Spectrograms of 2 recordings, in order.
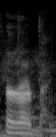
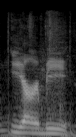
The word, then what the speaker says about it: herb: use the h it's herb erb they spell it with the h they don't they don't pronounce the h and then we add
